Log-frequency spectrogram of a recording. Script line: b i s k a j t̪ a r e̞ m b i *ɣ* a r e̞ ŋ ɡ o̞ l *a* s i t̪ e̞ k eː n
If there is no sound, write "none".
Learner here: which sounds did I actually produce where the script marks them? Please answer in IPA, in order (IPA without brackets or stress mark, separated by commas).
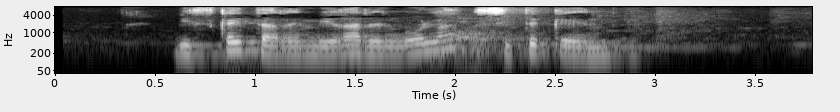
ɣ, a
